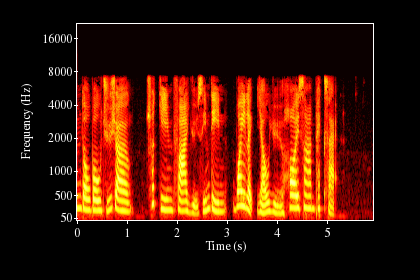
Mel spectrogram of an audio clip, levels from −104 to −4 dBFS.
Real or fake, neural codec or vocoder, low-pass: real; none; 7.2 kHz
